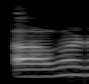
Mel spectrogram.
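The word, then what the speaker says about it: hour: अब ये, इसको हम बोलते हैं आर, आवर लिखते हैं और हम इसको, ठीक है। लेकिन इसमें एच होता है हमारा साइलेंट, एच से नहीं लगाएंगे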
